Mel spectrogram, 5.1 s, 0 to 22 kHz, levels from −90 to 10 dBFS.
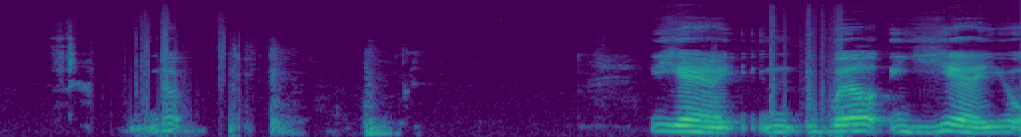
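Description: From 0.46 to 1.29 s the speech is broken by loose connector crackle, an irregular burst of scratching. A worn or dirty contact in the signal path is making and breaking as it shifts, chopping the audio into fragments, and any DC present on the line turns each break into a click. The same crackle returns, shorter, from 3.85 to 4.25 s, consistent with the contact being disturbed again.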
